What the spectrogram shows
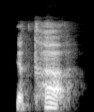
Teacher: This is the second letter in the cha varga, so it has to be aspirated with mahaprana.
